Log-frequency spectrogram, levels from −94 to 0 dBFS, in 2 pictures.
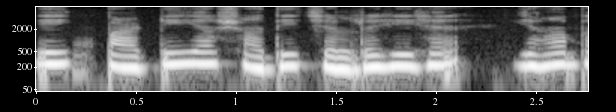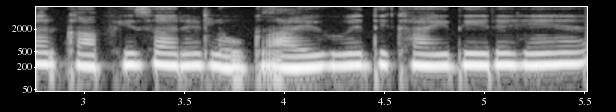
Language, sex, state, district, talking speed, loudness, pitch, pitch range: Hindi, female, Delhi, New Delhi, 195 wpm, -12 LUFS, 220 Hz, 210-230 Hz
